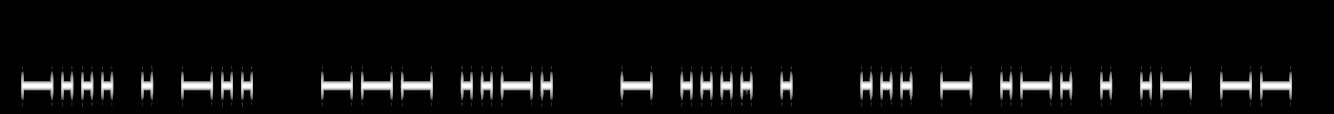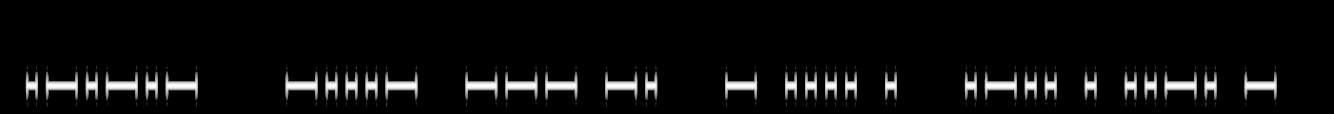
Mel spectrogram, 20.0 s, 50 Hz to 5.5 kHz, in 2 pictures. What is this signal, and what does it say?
Morse code, heard as a keyed tone, about 16 wpm, 700 Hz. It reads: BED OF THE STREAM . <BT> ON THE LEFT
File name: CW-The-Big-Twoheaded-River-2-16WPM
